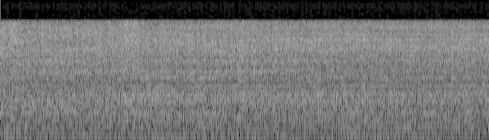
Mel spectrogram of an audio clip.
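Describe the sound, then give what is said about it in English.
A petrol pump, pump one, dispensing fuel into a car: a steady, unbroken mechanical whir and rushing hiss, even in loudness throughout, with no talking. “So pump, one, and okay, the sound of money.”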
